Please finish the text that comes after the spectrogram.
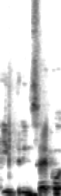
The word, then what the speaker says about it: intrínsecos: Bueno, en la contaminación biótica depende de factores intrínsecos y extrínsecos. A ver, a Factores ver, a ver, a intrínsecos. ver, a ver, a ver, a ver. Se pronuncia acento en la I. Intrínsecos y extrínsecos.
